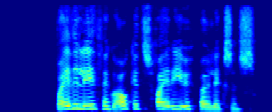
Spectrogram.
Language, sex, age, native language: Icelandic, female, 40-49, Icelandic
